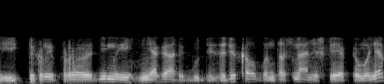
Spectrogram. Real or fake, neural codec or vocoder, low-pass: fake; codec, 16 kHz in and 24 kHz out, 1.1 kbps, FireRedTTS-2 codec; 3.6 kHz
